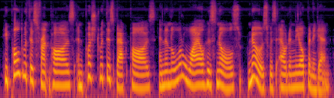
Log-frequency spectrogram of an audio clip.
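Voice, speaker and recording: A woman reading a children's storybook aloud as an expressive storyteller. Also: fairly low pitch, moderate pace.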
